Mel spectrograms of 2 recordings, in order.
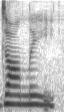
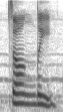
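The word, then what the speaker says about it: Zhongli: pronounce his name correctly it's like it sounds like but it's like J but not really J because it's Z it's because it has h it's always like J when you pronounce it in Chinese to my Chinese people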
